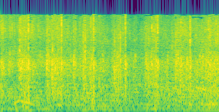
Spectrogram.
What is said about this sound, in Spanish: Bueno, en este momento pasa por debajo nuestra y escuchen la ovación del público.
